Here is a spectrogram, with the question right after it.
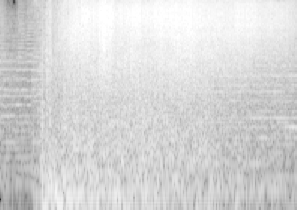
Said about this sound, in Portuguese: e provocaram uma grande coluna de água com suas detonações.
